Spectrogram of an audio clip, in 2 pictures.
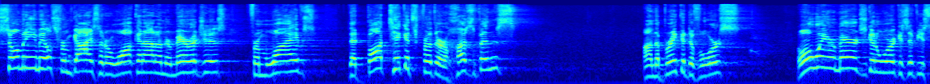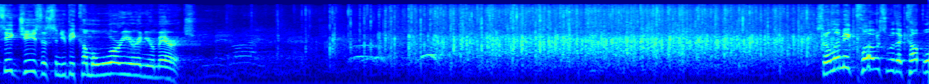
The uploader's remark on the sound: live message from the Kingdom Men's Gathering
